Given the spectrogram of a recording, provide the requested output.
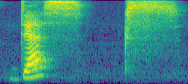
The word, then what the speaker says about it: desks: to say this word let's separate ks from the first part d-e-s desks desks desks desks desks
